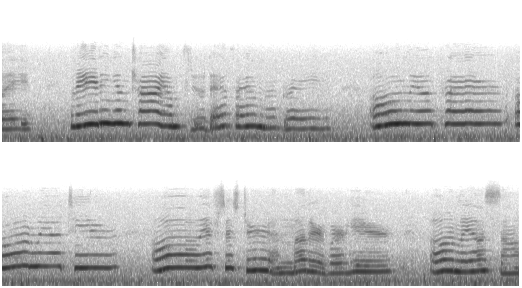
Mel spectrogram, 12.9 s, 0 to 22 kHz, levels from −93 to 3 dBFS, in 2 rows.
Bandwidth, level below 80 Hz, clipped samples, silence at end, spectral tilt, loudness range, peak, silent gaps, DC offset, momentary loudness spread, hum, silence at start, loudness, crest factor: 6.8 kHz; -38 dBFS; under 0.1%; 0 s; -8.5 dB/octave; 4 LU; -8 dBFS; none; under 0.1%; 15 LU; none; 0 s; -23 LUFS; 14 dB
